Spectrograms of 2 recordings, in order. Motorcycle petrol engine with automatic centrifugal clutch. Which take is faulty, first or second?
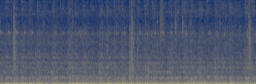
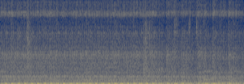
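second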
